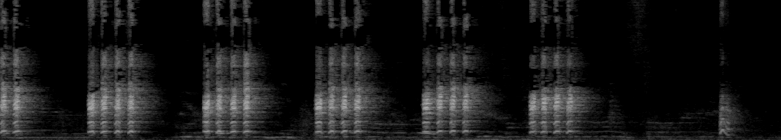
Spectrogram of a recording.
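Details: Kakariki calling to another kakariki: six bursts of fast, nasal, chattering notes about a second apart, then a short quiet gap and one final brief note, with a faint low hum beneath.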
